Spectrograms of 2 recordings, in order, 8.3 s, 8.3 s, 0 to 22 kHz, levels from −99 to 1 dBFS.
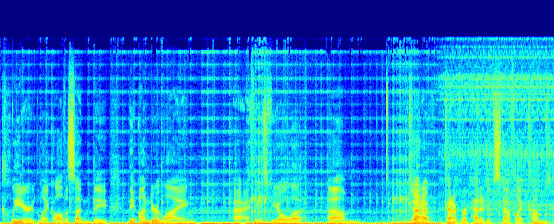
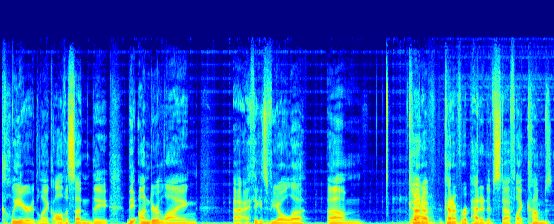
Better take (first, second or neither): second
